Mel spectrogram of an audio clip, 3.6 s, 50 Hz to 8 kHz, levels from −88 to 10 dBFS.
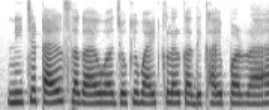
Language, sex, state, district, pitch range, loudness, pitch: Hindi, female, Jharkhand, Garhwa, 245-270 Hz, -16 LUFS, 255 Hz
